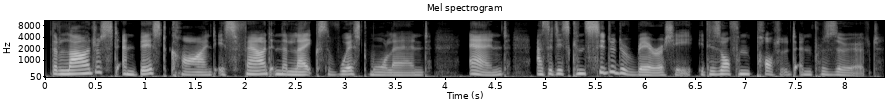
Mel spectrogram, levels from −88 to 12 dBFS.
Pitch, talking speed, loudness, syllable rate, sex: 180 Hz, 180 wpm, -20 LUFS, 5.1 syllables/s, female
